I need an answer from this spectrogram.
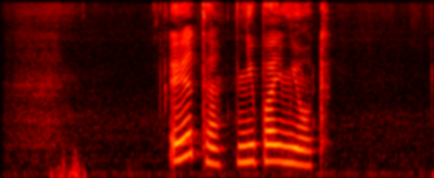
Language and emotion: Russian, angry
